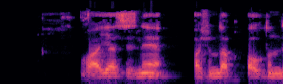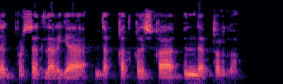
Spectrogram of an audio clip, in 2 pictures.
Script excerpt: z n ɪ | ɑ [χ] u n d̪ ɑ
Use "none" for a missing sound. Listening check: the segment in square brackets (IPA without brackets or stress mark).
ʃ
